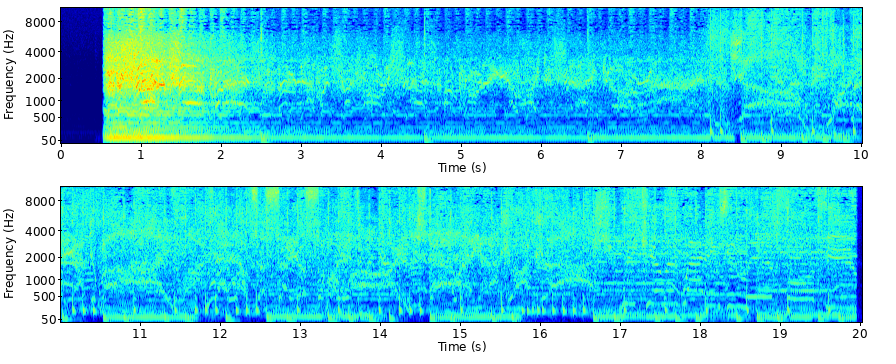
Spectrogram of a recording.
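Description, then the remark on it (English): A loud screamo rock song plays continuously, with harsh screamed vocals over dense, distorted guitars and steady pounding drums that keep a driving rhythm throughout. “There's a metal scream and there's a screamo scream, and the screamo scream died”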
